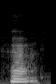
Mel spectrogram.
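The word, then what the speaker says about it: hö: What did you know that the Swedish word for? Hey, as in the grassy thing is her. I guess it's not pronounced exactly. It's more like her.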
